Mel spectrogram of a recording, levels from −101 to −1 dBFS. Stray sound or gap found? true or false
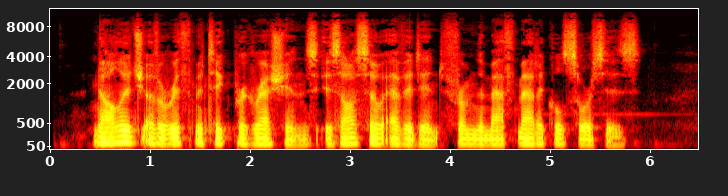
false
